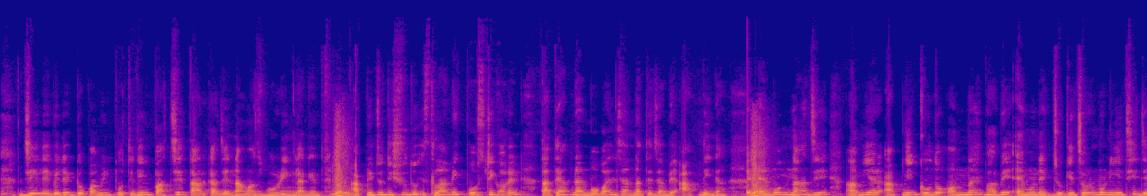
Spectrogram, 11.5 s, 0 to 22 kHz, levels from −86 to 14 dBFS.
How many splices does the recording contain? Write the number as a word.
two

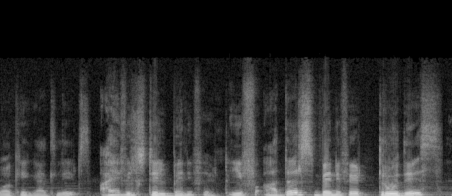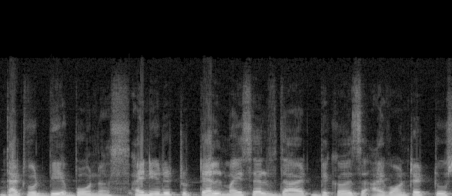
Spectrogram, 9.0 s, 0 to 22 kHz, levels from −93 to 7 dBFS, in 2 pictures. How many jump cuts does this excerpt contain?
four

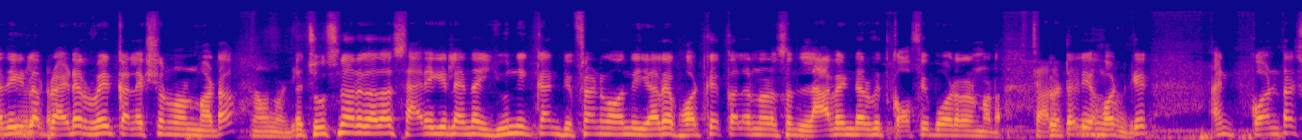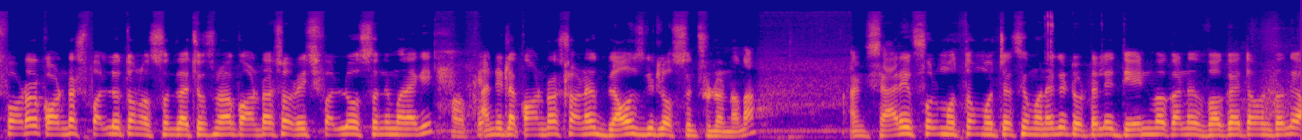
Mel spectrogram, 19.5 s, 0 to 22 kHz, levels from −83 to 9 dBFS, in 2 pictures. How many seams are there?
zero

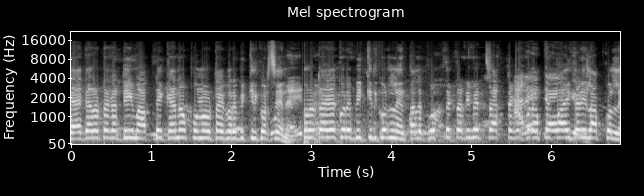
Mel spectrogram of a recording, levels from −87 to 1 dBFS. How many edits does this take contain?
one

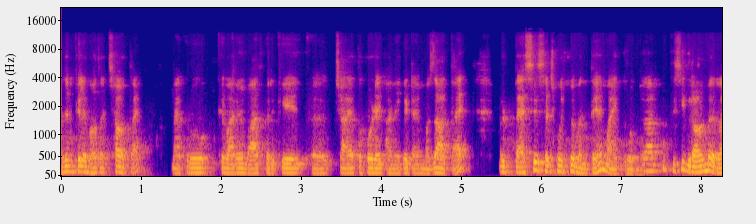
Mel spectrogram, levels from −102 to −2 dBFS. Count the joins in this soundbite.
one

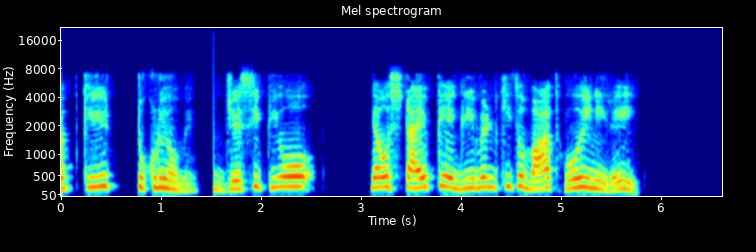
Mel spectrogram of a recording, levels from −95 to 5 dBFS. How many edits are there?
one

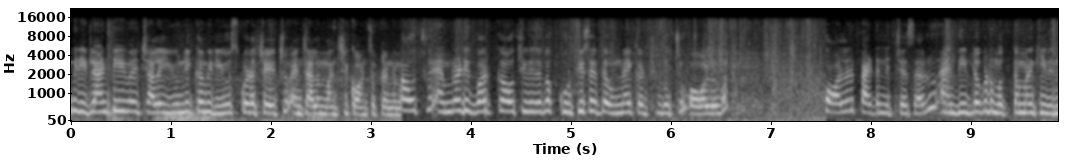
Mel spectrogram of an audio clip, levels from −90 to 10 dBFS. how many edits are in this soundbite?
two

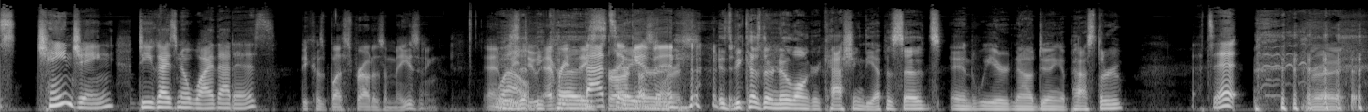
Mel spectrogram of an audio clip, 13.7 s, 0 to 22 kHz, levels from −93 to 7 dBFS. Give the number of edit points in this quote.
one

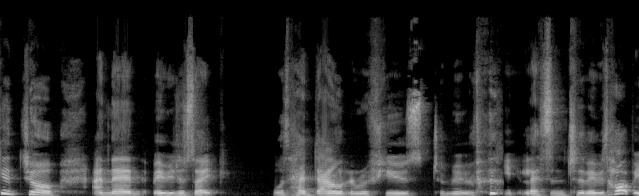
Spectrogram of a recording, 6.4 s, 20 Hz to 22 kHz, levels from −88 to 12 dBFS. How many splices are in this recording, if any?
one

